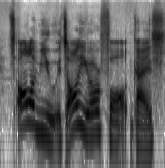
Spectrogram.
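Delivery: ordinary talk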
